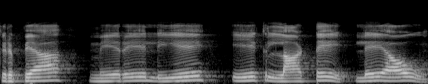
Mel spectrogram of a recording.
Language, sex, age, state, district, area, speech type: Hindi, male, 45-60, Rajasthan, Karauli, rural, read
